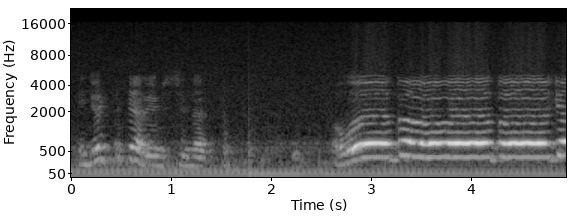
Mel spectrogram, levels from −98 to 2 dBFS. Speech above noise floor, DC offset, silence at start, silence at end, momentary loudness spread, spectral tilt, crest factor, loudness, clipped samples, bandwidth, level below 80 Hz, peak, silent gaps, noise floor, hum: 10 dB; under 0.1%; 0.1 s; 0 s; 24 LU; -6 dB/octave; 12 dB; -20 LUFS; under 0.1%; 5.2 kHz; -50 dBFS; -10 dBFS; none; -48 dBFS; none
